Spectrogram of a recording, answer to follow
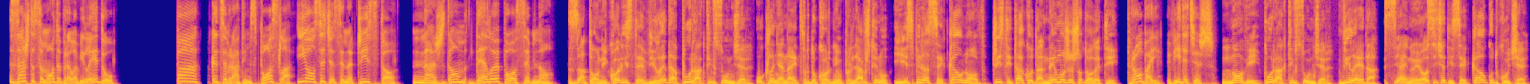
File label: Television Spots, Serbian, Female Voice; Kitchen; Vileda; Kitchen Kiss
